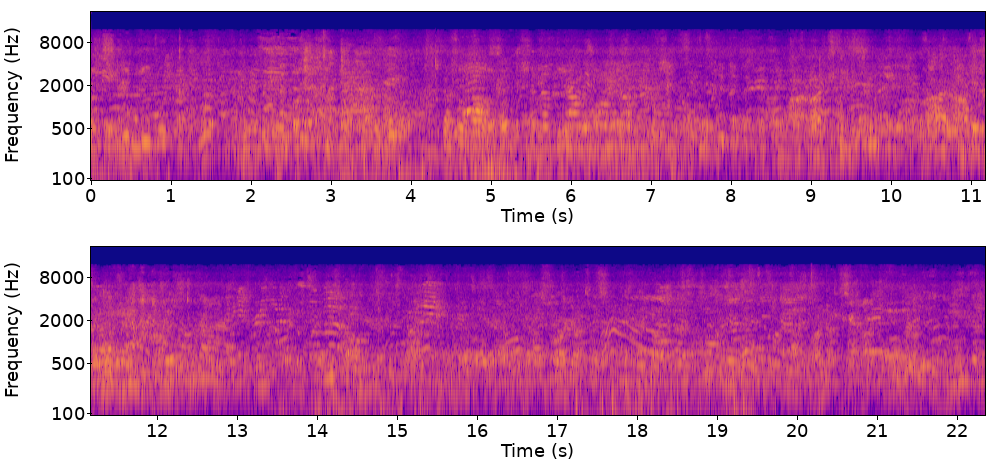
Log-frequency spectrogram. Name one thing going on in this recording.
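Softball players shout and chatter across an open outdoor field.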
